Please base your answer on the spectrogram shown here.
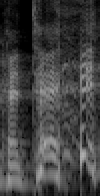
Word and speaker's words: hentai: Or is it hentai or hente? Oh, God. It's pronounced hente.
